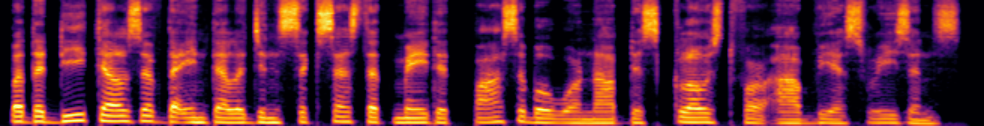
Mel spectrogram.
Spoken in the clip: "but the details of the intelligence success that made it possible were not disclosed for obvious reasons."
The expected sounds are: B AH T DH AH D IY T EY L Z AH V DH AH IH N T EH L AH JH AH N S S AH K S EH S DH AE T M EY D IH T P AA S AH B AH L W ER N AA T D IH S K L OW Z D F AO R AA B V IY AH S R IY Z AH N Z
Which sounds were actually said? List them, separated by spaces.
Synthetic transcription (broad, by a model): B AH T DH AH D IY T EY L S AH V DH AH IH N T EH L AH JH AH N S S AH K S EH S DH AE T M EY D IH T P AA S AH B AH L W ER N AA T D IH S K L OW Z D F AO R AA B V IY AH S R IY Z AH N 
